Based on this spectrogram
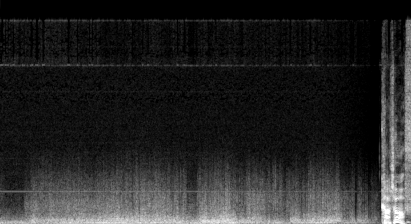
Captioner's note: engines roaring; explosions booming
